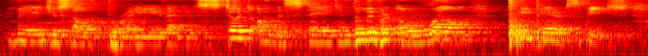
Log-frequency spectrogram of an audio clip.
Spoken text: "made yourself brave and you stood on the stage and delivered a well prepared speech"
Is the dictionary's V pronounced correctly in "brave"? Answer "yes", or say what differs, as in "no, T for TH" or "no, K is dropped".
yes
